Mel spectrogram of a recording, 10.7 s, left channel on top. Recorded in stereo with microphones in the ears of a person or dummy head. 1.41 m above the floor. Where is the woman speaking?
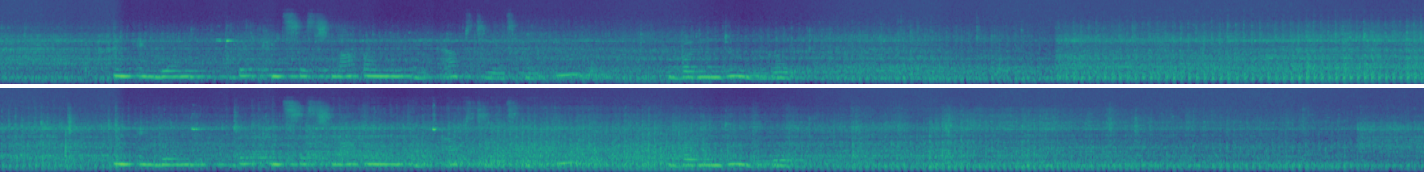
5° left (ahead or behind), 3 m.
